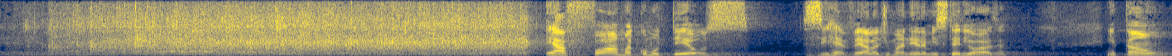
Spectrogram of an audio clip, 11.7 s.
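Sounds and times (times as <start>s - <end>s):
audience applause: 0.0s - 5.5s
speech: 5.5s - 7.3s, 8.0s - 10.2s, 11.1s - 11.7s.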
